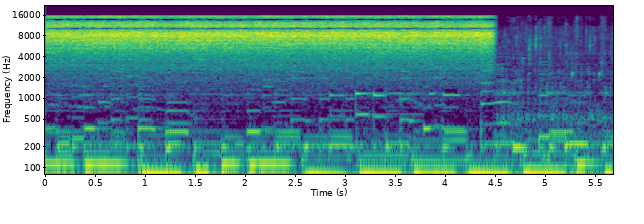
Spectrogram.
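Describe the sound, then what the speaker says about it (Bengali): A pressure cooker holding goat mutton lets out a loud, steady steam hiss that cuts off abruptly near the end, with tonal background music running underneath throughout. "এই জন্য আমি মাংসটা প্রেসার কুকারে দিয়ে দিছি। 3টা সিটি দিয়ে নেব।"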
